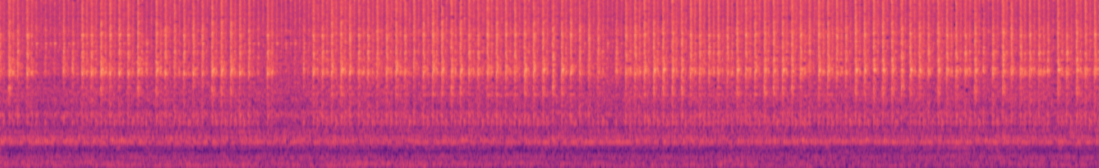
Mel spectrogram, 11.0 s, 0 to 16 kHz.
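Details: Toyota 1NR-FE engine at idle with a noise complaint: quick, even, light top-end ticking of roughly 160 a minute over a steady idle. Source not confirmed; engine being taken apart to check.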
